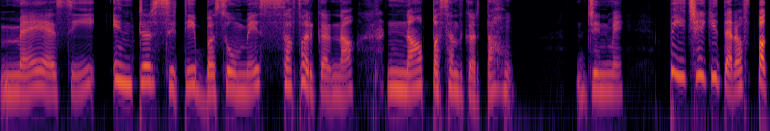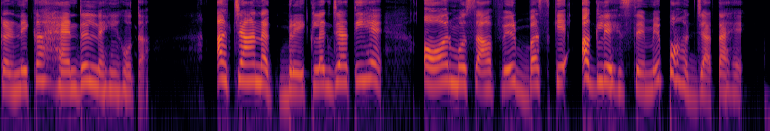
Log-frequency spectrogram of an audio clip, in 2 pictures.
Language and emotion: Urdu, disgusted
